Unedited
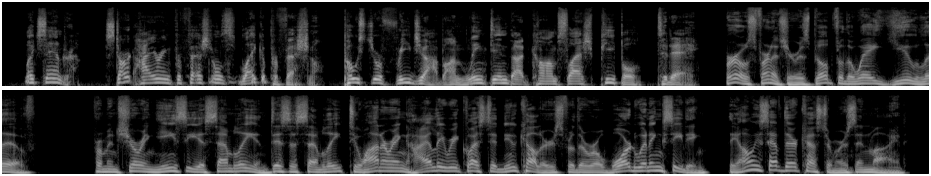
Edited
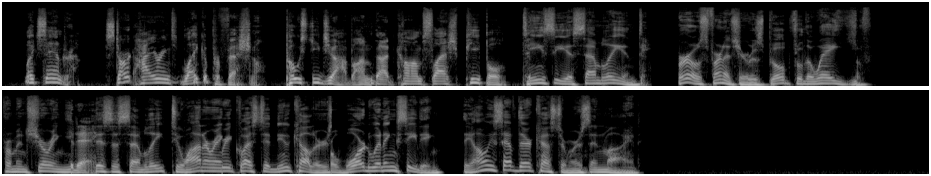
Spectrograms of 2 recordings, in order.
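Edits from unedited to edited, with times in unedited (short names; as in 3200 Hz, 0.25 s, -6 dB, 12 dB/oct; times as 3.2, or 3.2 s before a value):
1.7–2.28 cut
3.69–4.02 cut
4.6–5.04 cut
6.63–6.88 swap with 10.87–11.99
7.94–8.42 speed 87%
8.95–9.45 cut
13.25–13.74 cut
14.83–15.22 cut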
